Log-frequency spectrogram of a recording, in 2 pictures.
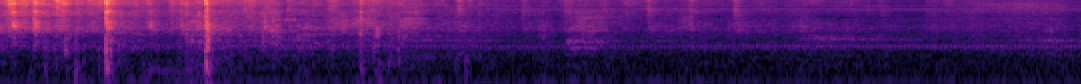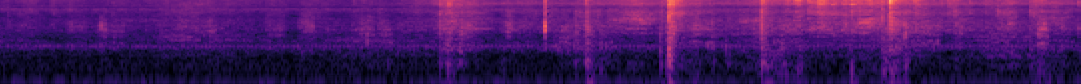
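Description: Boxing sparring on a dirt floor: short knocks of gloved punches and quick footsteps, a cluster in the first second and another from about six to seven and a half seconds in, quieter in between.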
